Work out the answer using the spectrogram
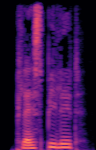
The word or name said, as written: pladsbillet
